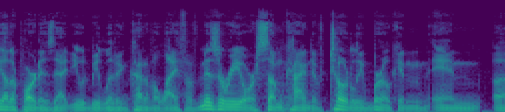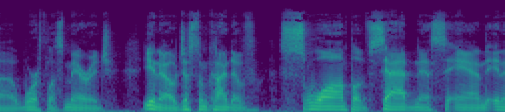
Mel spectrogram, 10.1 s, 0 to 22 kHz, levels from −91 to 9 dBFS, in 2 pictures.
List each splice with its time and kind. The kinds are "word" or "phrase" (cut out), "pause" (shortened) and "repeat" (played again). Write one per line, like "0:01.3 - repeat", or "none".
0:06.4 - pause
0:07.8 - pause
